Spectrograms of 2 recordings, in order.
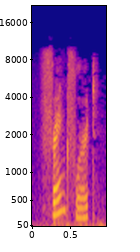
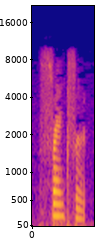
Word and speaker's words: Frankfort: Frankfort, Kentucky. Now some Americans may change the second syllable of the capital, and you may hear Frankfurt. Do you hear the difference?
